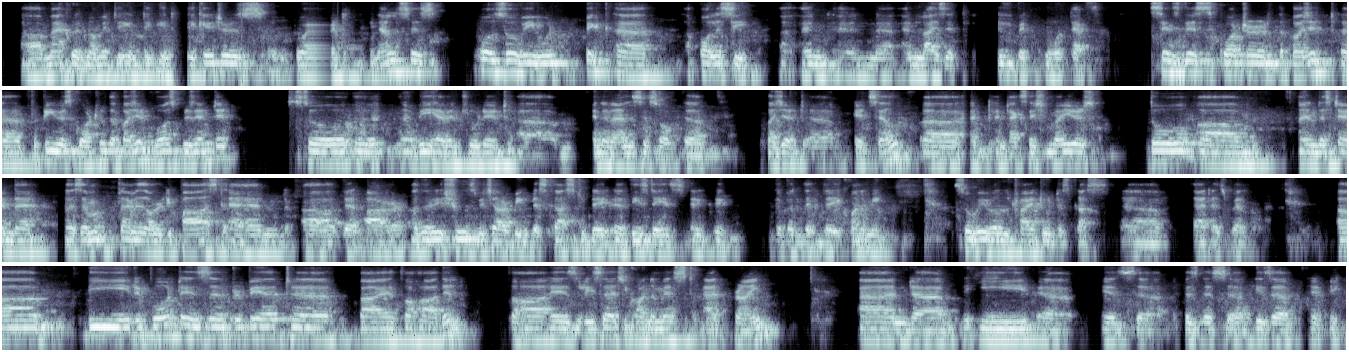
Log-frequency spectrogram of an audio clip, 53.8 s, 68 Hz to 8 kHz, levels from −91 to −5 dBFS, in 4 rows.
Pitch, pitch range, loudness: 115 Hz, 110-125 Hz, -18 LUFS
